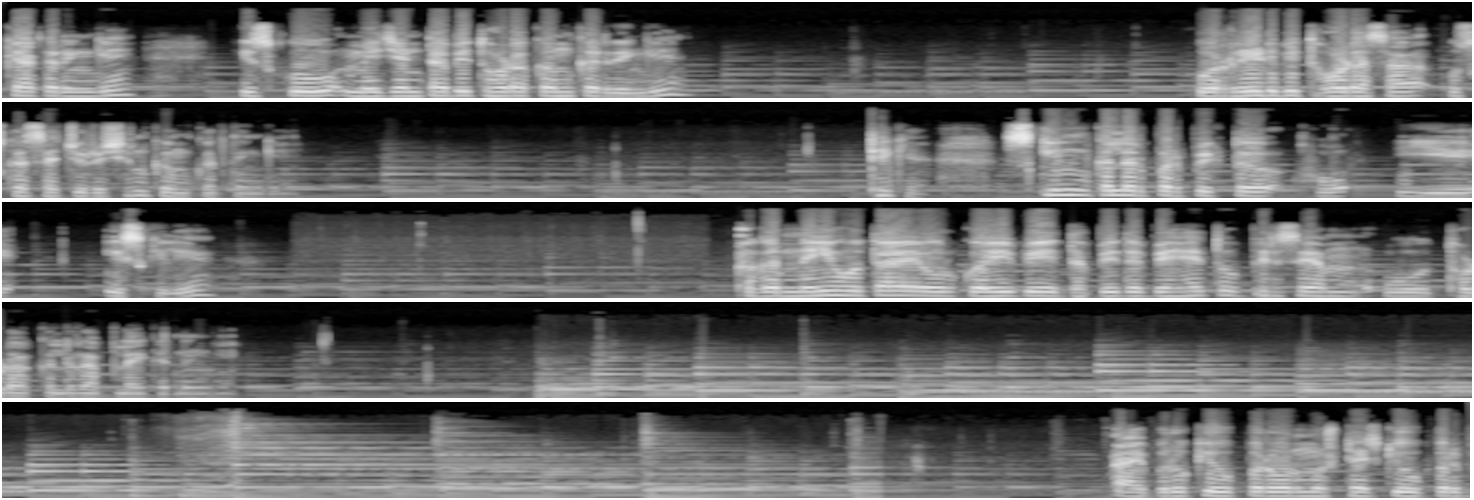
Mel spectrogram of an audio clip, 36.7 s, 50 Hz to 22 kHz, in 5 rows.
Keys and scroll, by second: 32.4 ctrl+-, 33.4 ], 34.2 ctrl+alt+z.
